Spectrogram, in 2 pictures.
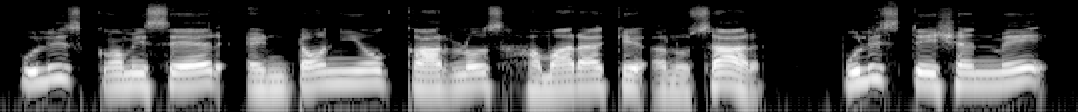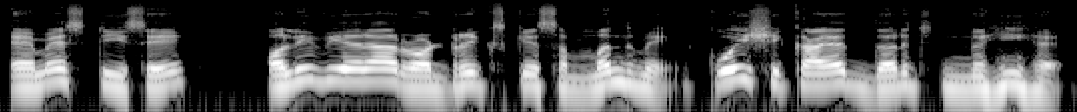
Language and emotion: Hindi, neutral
